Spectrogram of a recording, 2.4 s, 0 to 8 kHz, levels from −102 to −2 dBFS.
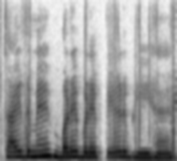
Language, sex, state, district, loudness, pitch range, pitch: Hindi, female, Jharkhand, Palamu, -11 LUFS, 220-260 Hz, 240 Hz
